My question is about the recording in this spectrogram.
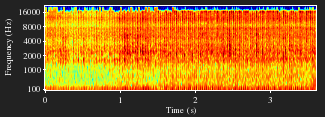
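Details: Diesel camper van after turbo replacement, started on open exhaust: steady low rumble settling into even idle, no turbo whistle or extra noise; didn't stall, sounds healthy.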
